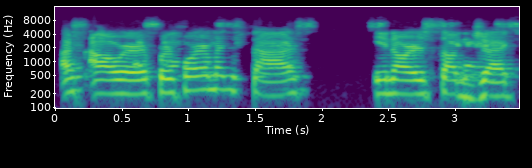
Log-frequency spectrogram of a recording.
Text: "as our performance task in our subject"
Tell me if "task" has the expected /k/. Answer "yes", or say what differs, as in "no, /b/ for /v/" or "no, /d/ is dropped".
no, /k/ is dropped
